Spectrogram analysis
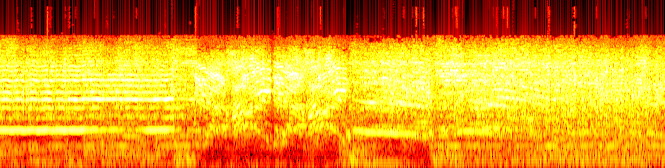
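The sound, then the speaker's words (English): A loud, dense pop recording with a strange shouted vocal, "hiya, hiya", played backwards in the middle, its sucked-in, swelling rise cutting across the music for a second or two before the song continues. “In case you missed what that little noise was in the midst of the record, and I mean in the midst of the record, it was hiya, hiya, backwards.”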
